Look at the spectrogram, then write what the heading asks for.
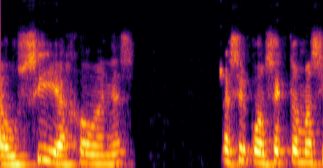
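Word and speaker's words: οὐσία: y que nos dicen las substancias que en griego se pronuncia ausías jóvenes tras el concepto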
